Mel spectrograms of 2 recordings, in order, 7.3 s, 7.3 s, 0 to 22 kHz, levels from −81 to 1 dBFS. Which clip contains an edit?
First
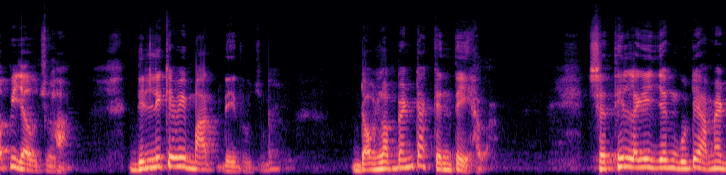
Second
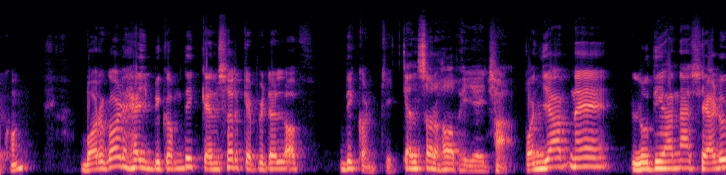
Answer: first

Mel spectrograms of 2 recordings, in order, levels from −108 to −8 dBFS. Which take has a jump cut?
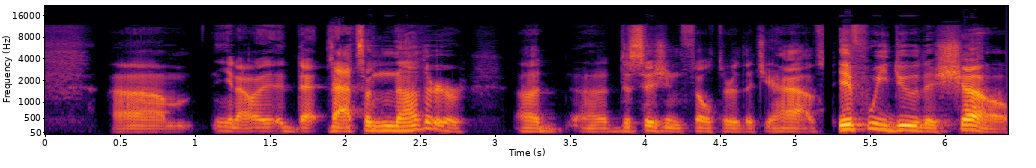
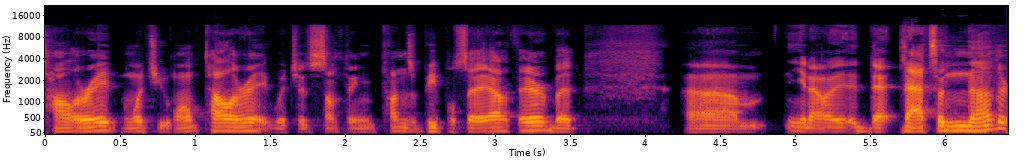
first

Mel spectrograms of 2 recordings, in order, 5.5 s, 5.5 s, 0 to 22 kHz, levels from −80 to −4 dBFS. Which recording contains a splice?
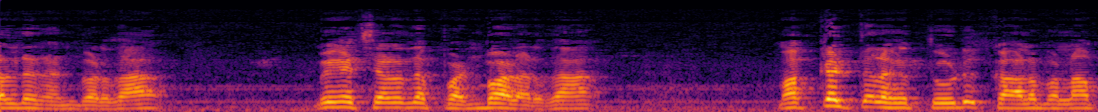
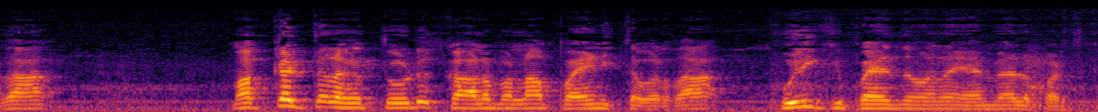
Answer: second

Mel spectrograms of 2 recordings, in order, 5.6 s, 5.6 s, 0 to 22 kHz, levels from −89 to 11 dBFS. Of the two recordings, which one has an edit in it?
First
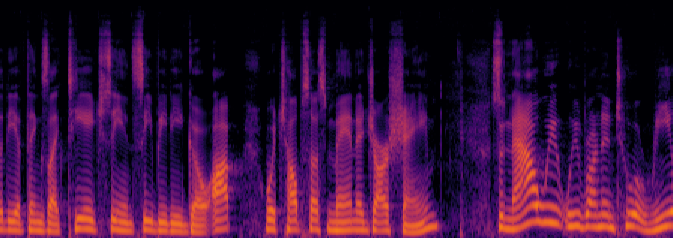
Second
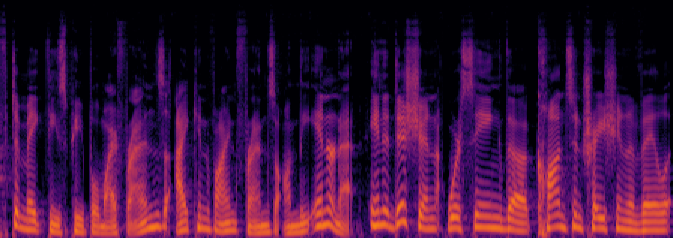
second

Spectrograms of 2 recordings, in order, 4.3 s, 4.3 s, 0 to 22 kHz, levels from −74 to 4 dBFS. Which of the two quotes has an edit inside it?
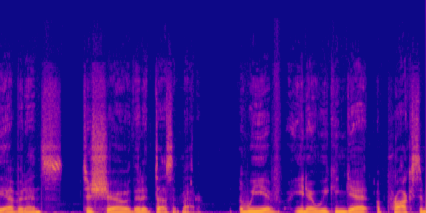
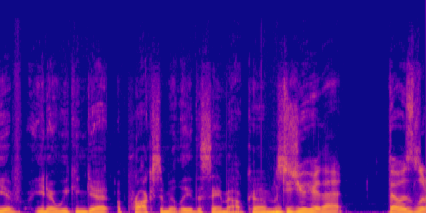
second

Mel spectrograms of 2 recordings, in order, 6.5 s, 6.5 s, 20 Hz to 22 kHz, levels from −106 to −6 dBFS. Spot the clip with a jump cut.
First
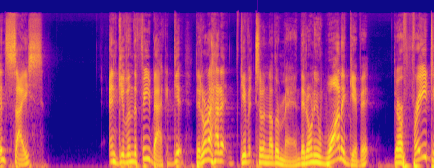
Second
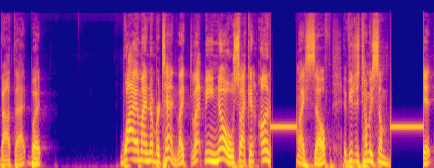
first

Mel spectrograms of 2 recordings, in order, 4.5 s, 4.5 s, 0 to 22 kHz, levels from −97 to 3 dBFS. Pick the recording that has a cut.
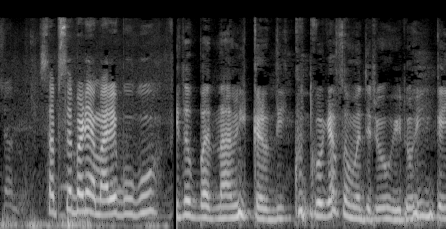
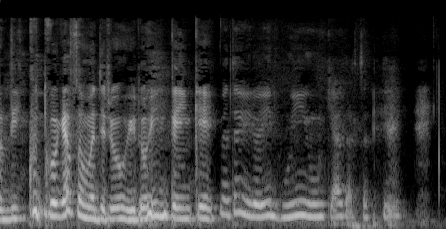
first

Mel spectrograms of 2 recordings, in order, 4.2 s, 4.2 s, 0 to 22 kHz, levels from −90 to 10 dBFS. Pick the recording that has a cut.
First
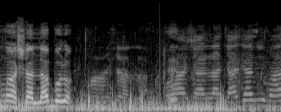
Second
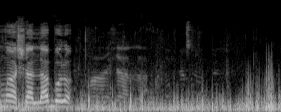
first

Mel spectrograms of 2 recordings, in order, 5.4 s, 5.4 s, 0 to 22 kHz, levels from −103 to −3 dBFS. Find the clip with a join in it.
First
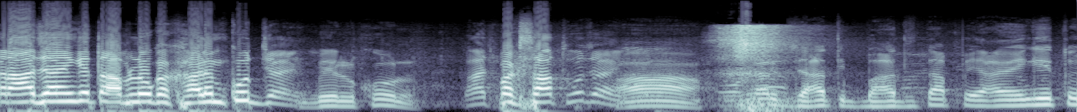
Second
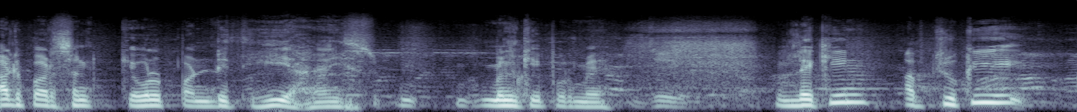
first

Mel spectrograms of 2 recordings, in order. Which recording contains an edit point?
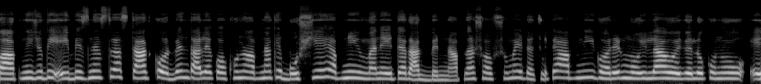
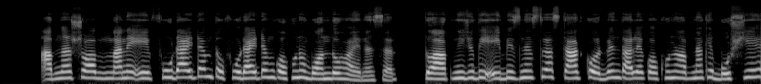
first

